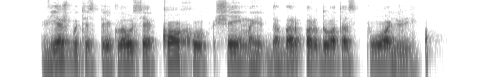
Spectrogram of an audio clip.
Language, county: Lithuanian, Vilnius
